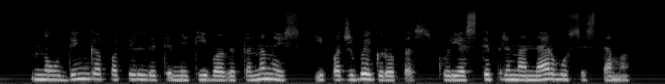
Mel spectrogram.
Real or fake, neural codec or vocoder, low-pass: fake; vocoder, 44.1 kHz, 128 mel bands every 256 samples, BigVGAN v2; 14.4 kHz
